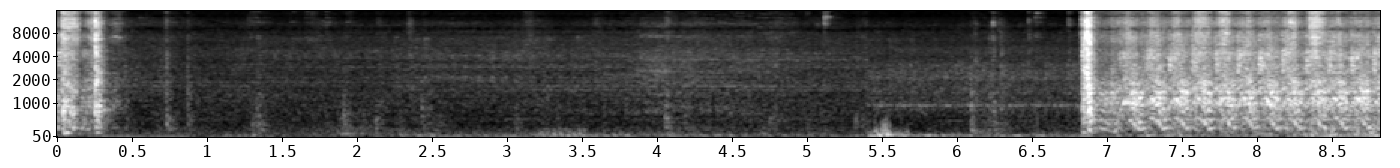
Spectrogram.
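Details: Ford Capri 2.0 after inlet manifold work, multimeter on the coil while cranking: starter turns engine steadily about three turns a second, never fires; crank no start.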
